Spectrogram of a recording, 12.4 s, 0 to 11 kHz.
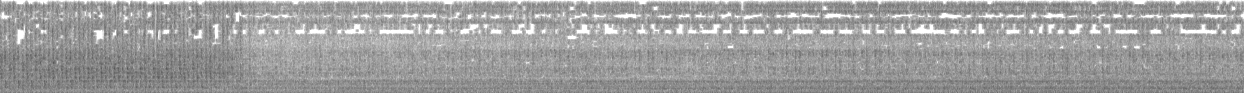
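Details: VW Fox 1.2 L 6V three-cylinder (BMD): steady, even idle with a smooth regular beat, no stumble or knock.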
